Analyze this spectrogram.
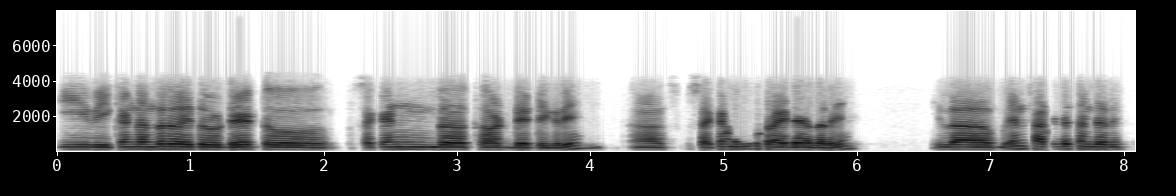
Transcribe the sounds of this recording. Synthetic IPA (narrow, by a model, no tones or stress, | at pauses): iːʋiːkeɳɖɐnd̪ɐɾeid̪uɖeːʈusekɐɳɖt̪ʰəːɾɖ̚ɖeːʈiɡɾi | sekɐɳɖɐnd̪ɐɾepɾɐjɖeaːd̪ɐɾi | ilːɐeːnsaːʈeɖesɐɳɖeɾi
